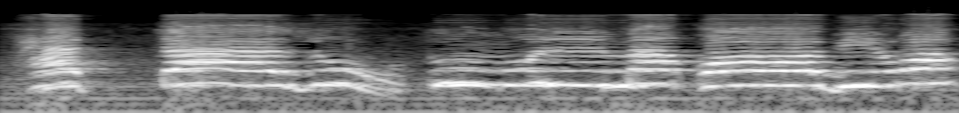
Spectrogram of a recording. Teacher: بیرا یہاں را کے اوپر جب زبر پڑیں گے اور کلہ کے ساتھ ملائیں گے تو را پر ہوگا، لیکن جب وقت کریں گے تو را ساکن ہونے کی صورت میں پیچھے چونکہ زیر ہے اس لیے باریک ہوگا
